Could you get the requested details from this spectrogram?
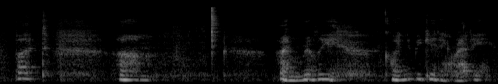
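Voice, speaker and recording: A fairly slow pace and ordinary pitch movement, with noticeable noise behind. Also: woman, fairly high pitch for a woman. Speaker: ASMR and beauty video creator. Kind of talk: casual talk to camera. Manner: casual, conversational, slightly hesitant.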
